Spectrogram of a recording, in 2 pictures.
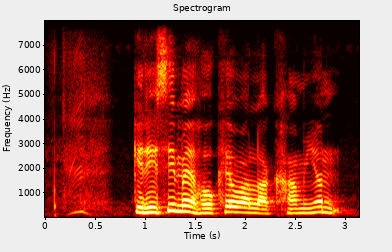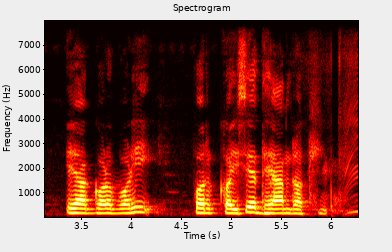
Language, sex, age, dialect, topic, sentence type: Bhojpuri, male, 31-35, Southern / Standard, agriculture, question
